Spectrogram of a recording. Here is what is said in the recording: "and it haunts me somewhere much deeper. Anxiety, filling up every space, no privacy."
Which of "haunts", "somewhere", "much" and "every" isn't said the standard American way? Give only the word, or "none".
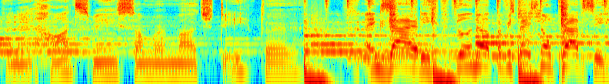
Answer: none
